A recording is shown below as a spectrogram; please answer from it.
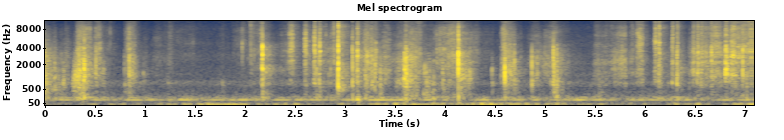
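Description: An open newsprint newspaper is handled as fingertips rub the thin sheets and turn the pages. Quiet, bright crinkling and rustling come in many short bursts over a soft hiss, with a few sharper crackles as pages turn.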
